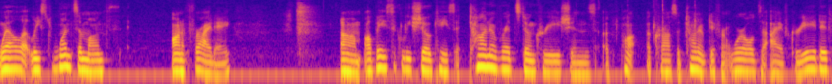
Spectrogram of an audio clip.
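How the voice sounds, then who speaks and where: A quiet, somewhat breathy man's voice at medium pitch, fairly slow, with ordinary pitch variation and long, frequent pauses. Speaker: gaming YouTuber. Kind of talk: gameplay tutorial. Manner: quieter, hushed; hesitant, many fillers.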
